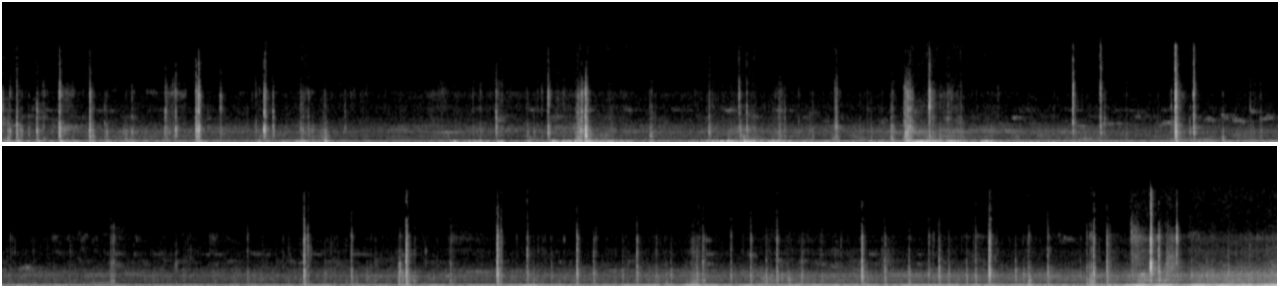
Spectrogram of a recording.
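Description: A car's ignition key clicks repeatedly.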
